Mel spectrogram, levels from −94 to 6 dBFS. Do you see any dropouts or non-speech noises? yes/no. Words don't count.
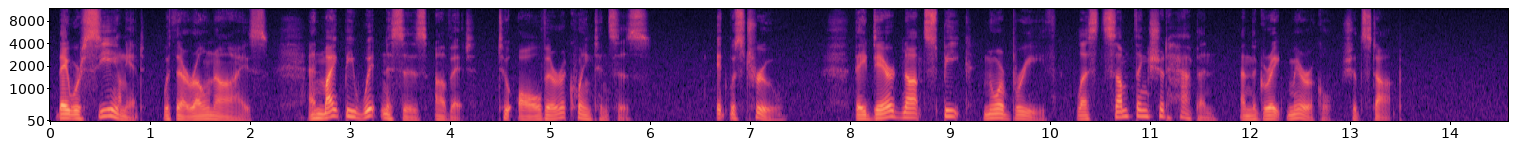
no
